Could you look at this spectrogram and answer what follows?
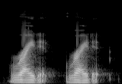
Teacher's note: The T in write changes to a fast D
